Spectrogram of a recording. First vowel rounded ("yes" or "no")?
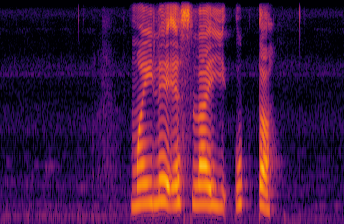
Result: no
